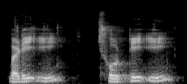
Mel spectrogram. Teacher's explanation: इनमें क्या है, जब उच्चारण करेंगे तो आपको लगेगा कि आधा मुंह ही खुल रहा है। संवृत की बात करें तो इनमें मुंह बहुत कम खुलता है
